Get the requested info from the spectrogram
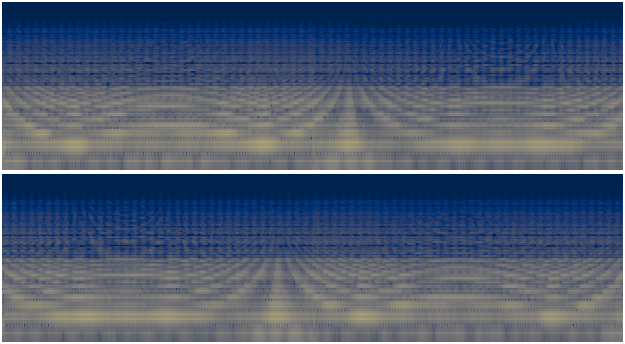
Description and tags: Stereo tron bike engine
flange, light-cycle, sci-fi, stereo, tron, vehicle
